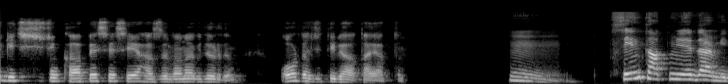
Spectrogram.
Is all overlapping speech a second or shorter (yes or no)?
yes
